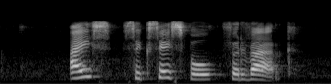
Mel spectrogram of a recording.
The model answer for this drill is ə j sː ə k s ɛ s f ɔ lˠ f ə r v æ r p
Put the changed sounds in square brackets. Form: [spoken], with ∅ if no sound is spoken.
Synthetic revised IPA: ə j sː ə k s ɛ s f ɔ lˠ f ə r v æ r [k]

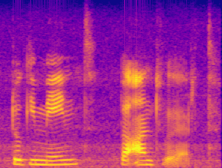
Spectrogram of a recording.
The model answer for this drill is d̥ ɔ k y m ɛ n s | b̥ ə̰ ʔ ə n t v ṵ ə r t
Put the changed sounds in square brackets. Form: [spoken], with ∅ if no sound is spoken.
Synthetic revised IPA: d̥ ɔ k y m ɛ n [t] | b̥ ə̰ ʔ [ɐ] n t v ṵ ə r t

